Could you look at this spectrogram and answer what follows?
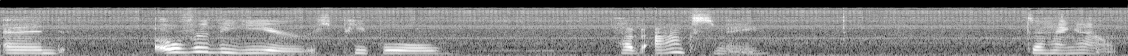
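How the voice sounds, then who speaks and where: This video blogger is a young woman from the United States who was born in New Jersey and moved to Virginia. Speaking slowly and hesitantly in confessional, casual vlog talk, she has a warm, mid-range voice, captured in a noisy amateur laptop recording through the laptop's microphone.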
